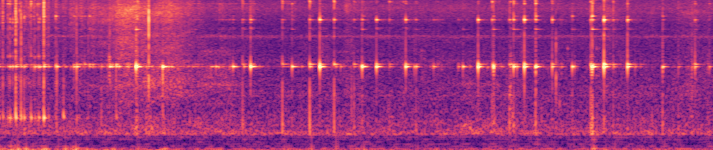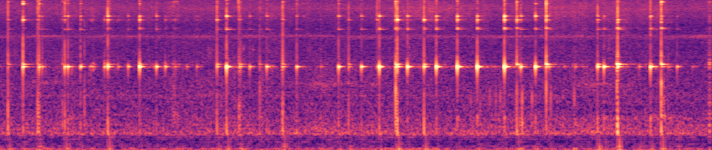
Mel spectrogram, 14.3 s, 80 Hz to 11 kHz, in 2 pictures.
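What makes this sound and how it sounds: Fingernails tap and click quickly on the glazed side of an empty ceramic mug held close to the microphone. Dense, irregular clinks carry a short, bright ring near 2.5 kHz that fades almost at once, over a steady low rumble.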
